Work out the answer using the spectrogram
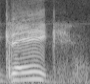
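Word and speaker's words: Greig: It's meant to be Greg.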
